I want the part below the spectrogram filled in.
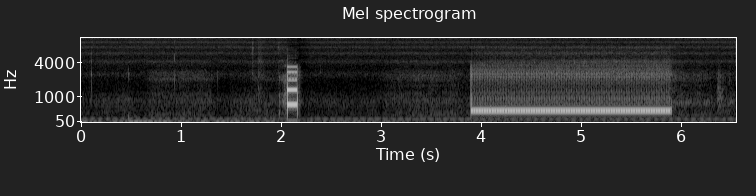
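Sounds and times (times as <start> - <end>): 
low steady hum: 0.0 - 6.5
sustained single-pitch phone tone: 3.9 - 5.9.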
